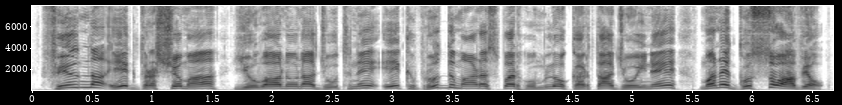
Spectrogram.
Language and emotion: Gujarati, angry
